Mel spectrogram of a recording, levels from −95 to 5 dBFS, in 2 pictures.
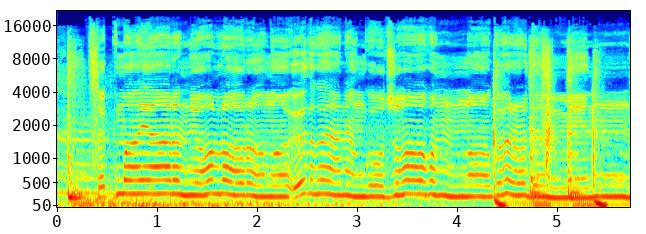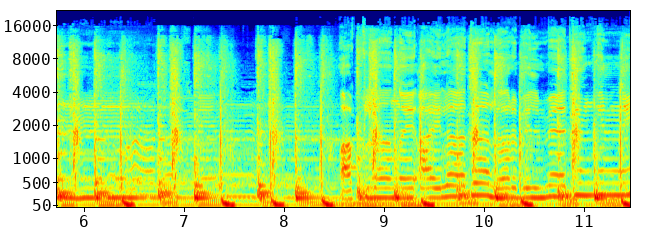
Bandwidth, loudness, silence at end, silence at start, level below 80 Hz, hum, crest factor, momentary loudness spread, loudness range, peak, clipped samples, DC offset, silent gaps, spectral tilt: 18.5 kHz; -12 LUFS; 0 s; 0 s; -18 dBFS; none; 12 dB; 3 LU; 2 LU; 0 dBFS; under 0.1%; under 0.1%; none; -5 dB/octave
